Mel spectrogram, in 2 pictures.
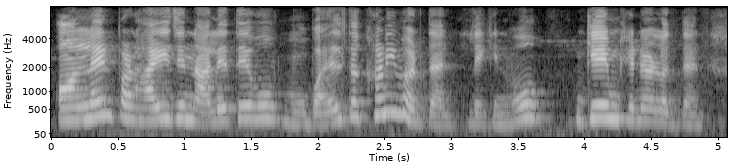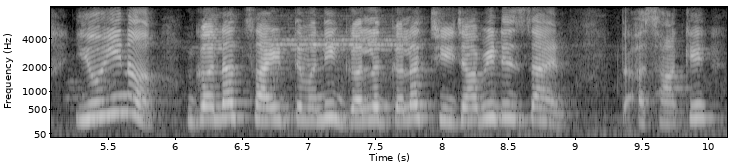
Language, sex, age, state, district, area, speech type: Sindhi, female, 30-45, Uttar Pradesh, Lucknow, urban, spontaneous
